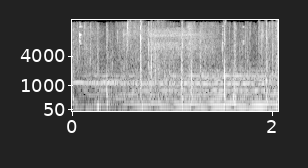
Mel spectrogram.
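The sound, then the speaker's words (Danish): Horses carrying fleeing riders gallop off out of a town, their hoofbeats a quick, steady run of thudding beats over a sustained low droning tone, with no voices. “Med pistolerne rettet mod den forskrækkede bankassistent, bakker de langsomt ud af banken igen, og i en glidende bevægelse hopper de op på ryggen af de parkerede heste og drøner ud af byen.”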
